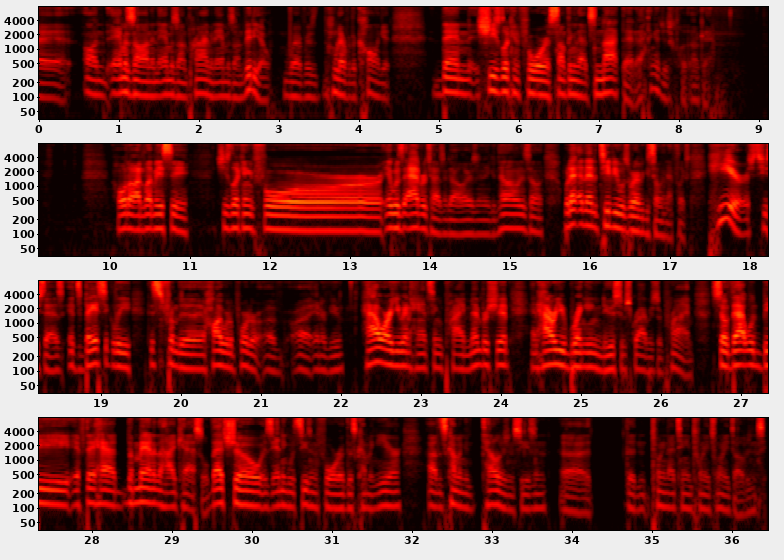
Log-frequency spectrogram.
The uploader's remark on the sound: recording in the car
